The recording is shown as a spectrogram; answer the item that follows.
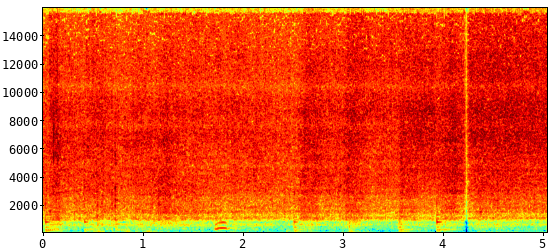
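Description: Onions in olive oil being stirred in a hot pan, a continuous hissing sizzle with occasional scrapes and clicks of the utensil, close, with a brief exclamation from a voice.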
